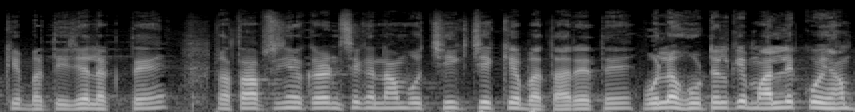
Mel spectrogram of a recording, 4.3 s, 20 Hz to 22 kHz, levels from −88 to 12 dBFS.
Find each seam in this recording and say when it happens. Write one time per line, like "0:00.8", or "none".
0:01.0
0:03.2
